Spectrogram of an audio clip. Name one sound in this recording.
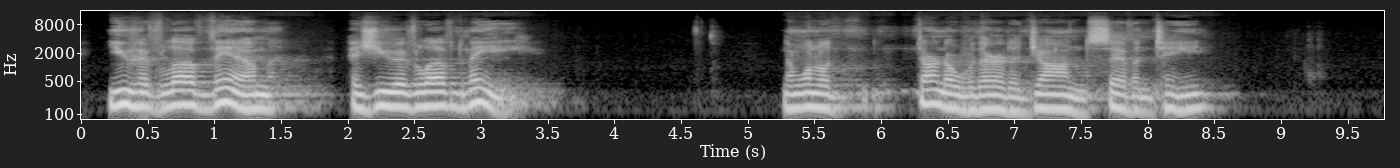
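An elderly man speaks with feeling into a microphone.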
